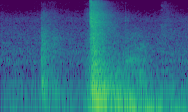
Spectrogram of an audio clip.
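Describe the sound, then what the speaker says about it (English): A door swings open to let a pet cat in, giving a soft click and then a louder, broader rush of sound as it opens, nearby and alone against a quiet room. "let's open the door to my cat"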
